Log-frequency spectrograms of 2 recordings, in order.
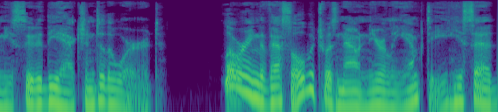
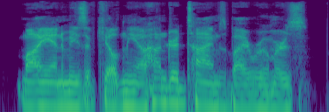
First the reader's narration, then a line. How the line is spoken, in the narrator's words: grunted Conan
